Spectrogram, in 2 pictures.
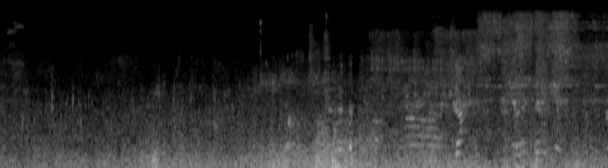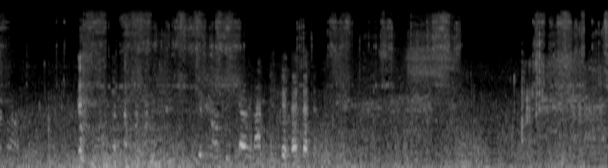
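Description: Wind noise on the microphone and choppy sea around a small inflatable boat, with scattered indistinct voices.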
